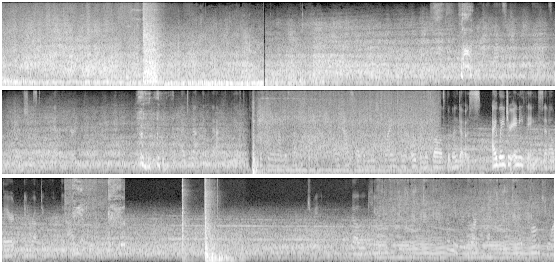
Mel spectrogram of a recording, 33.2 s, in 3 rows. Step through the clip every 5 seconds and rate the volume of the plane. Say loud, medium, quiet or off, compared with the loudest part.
loud, loud, medium, medium, medium, medium, medium.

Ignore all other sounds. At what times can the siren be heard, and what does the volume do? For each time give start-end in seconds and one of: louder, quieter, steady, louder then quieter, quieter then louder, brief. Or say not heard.
not heard.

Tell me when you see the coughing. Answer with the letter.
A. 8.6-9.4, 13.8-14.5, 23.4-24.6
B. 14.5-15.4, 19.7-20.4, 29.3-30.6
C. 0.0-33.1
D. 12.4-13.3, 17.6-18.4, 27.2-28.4
A.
